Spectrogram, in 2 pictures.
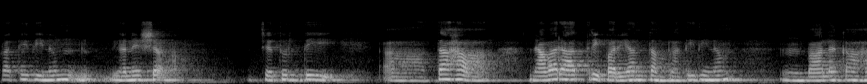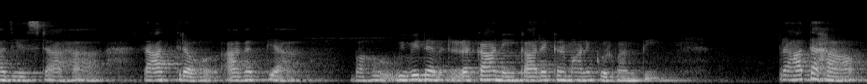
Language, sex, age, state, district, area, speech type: Sanskrit, female, 30-45, Andhra Pradesh, Bapatla, urban, spontaneous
